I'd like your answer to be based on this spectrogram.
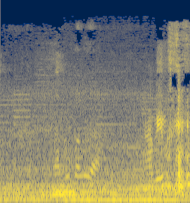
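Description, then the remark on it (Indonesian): A car engine idles with a steady low rumble throughout, while muffled voices murmur over it and a brighter hiss rises near the end. “mobil nyala lah”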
